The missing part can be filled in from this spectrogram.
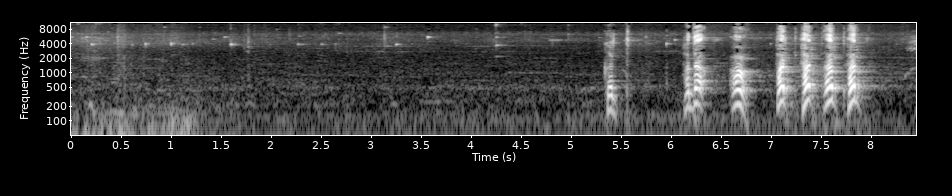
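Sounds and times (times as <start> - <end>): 
dog barking: 7.1 - 8.0.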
